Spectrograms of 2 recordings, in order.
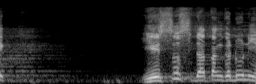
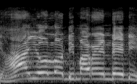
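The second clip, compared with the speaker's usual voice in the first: high, chanted sibling taunt; teasing intimidation; 7 semitones higher than usual. Retold or imitated. Older sister threatening brother with Daddy, teasing. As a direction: imitate a child's taunt, higher and sing-song. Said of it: "kakaknya intimidasi lagi".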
